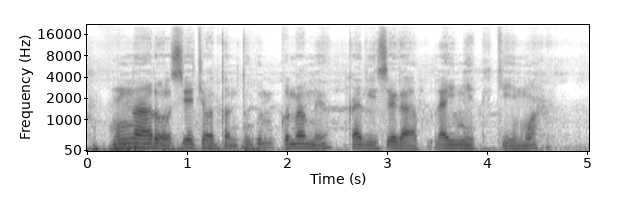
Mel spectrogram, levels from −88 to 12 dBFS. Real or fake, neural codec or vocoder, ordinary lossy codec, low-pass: fake; codec, 44.1 kHz, 2.6 kbps, SNAC; none; none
